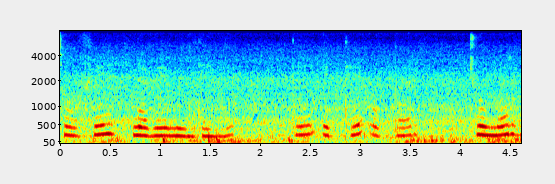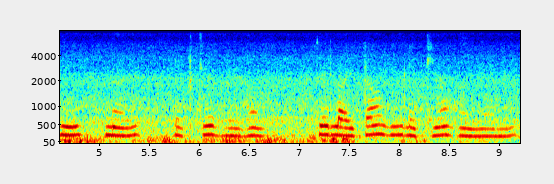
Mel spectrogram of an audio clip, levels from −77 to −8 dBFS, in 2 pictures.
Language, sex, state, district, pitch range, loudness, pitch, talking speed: Punjabi, female, Punjab, Pathankot, 200-230 Hz, -16 LUFS, 215 Hz, 125 wpm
